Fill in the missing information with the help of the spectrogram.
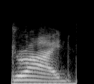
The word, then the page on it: dried: /ay/; American English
